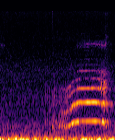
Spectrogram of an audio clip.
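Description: A hungry cat gives a single rising-and-falling meow near the end, faint and fairly distant against a quiet low room hum, with no talking.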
